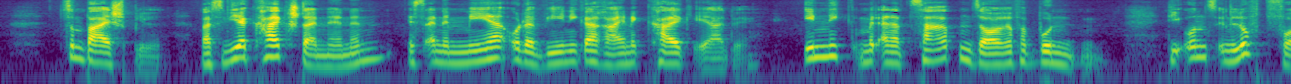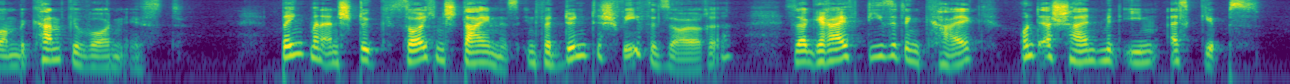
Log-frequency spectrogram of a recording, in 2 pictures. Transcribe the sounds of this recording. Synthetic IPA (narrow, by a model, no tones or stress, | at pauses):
t͡sʊmbaɪʃpḭːl | vasv̥iːɐkʰalkʃtaɪnːɛnənʔɪstʔaɪnəmeːɐʔoːdɐveːnɪɡɐʁaɪnəkʰalkʰʔḛːɐdə̰ | ʔɪnɪkmɪtʔa̰ɪnɐt͡saɐtn̩zɔʏʁ̞əfɛɐbʊndn̩ | d̥iːʔʊnsɪnlʊftfɔɐmbəkʰant̚ɡ̥əvɔɐdn̩ɪ̰st | b̥ʁɪŋktmanaɪnʃtʏkz̥ɔlçn̩ʃtaɪnəsɪnfɛɐdʏntəʃv̥eːfl̩zɔ̰ʏʁə̰ | z̥oːɛɐɡʁaɪft̚d̥iːzədeːnkʰalk | ʔʊntɛɐʃaɪntmɪtʔiːmʔalsɡ̥ɪps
